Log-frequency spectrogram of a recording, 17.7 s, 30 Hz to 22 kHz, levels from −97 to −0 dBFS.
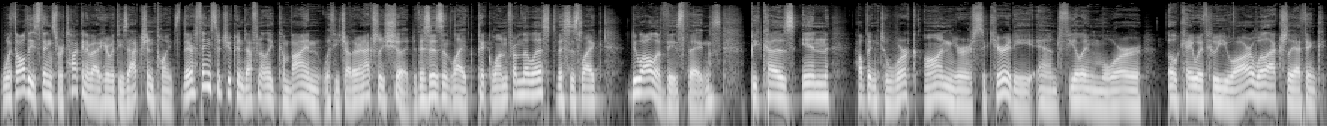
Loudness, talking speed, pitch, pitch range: -14 LUFS, 205 wpm, 120 Hz, 105-140 Hz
